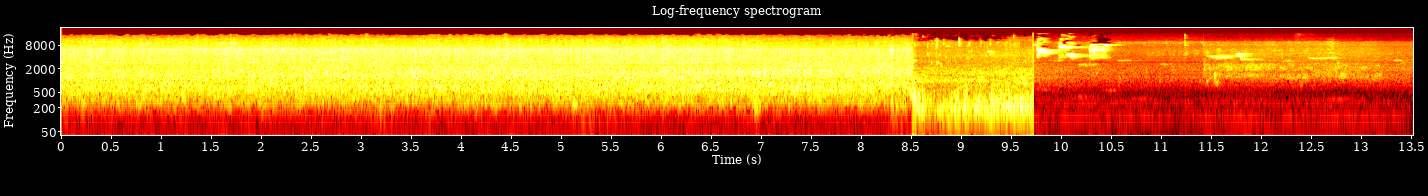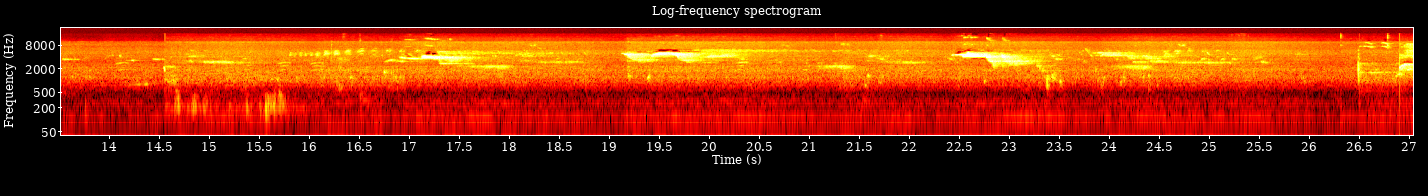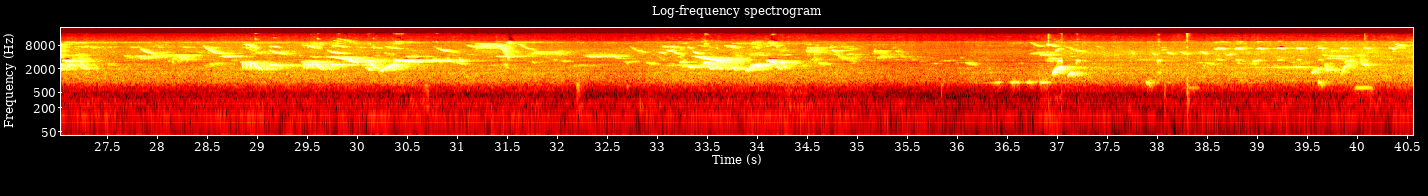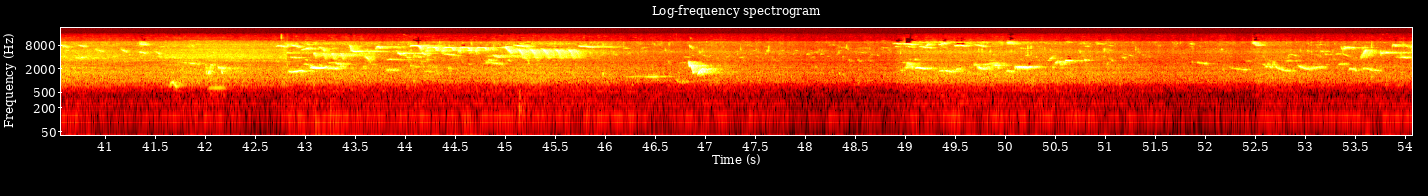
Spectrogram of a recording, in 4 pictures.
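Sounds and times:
faint steady hiss: 0.0 - 54.0
songbirds chirping and trilling: 0.0 - 54.0.

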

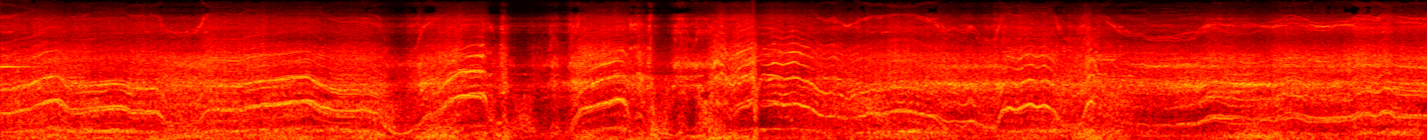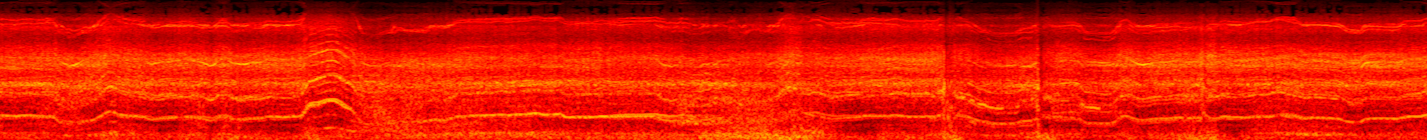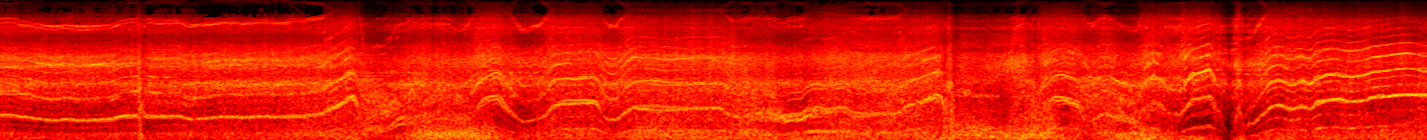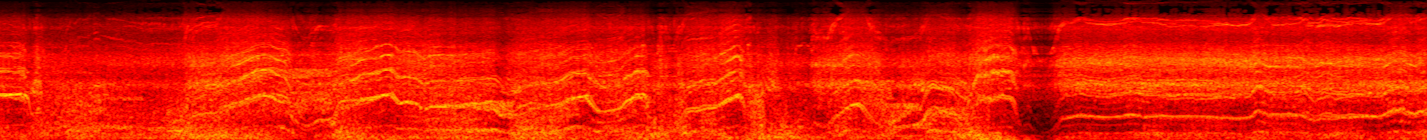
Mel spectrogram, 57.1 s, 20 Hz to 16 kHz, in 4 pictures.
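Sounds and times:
quadcopter motors whining: 0.0 - 57.0.

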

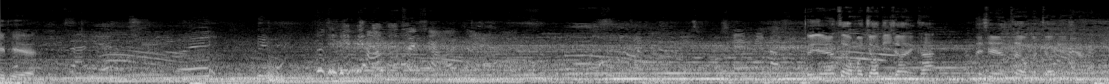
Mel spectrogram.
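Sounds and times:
low droning soundtrack: 0.0 - 11.0.

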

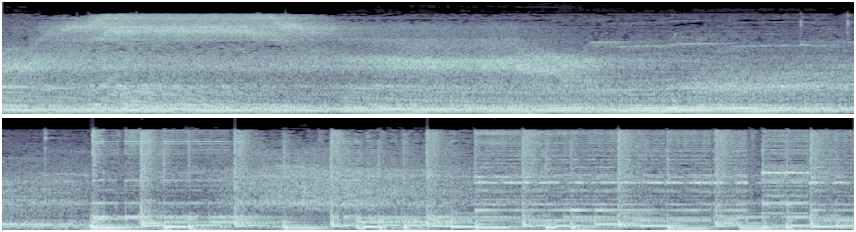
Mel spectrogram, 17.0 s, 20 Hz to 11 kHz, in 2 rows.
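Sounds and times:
noisy whoosh sweeping: 0.0 - 7.0
synthesizer drone: 0.0 - 17.0.

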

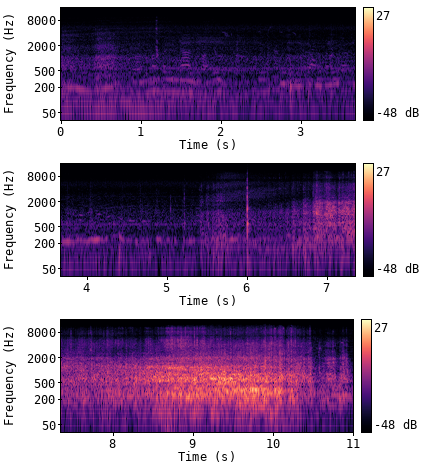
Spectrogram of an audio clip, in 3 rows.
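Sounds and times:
wheels rattling on asphalt: 0.0 - 11.0
model airplane motor: 6.4 - 11.0.

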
